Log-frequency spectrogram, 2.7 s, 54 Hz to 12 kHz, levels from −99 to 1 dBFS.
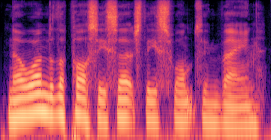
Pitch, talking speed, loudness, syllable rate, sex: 120 Hz, 200 wpm, -16 LUFS, 4.7 syllables/s, male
